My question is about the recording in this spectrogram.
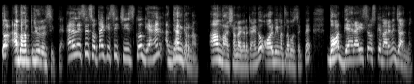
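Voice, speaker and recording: A man's voice: high voice, expressive, fairly quick. A man teaching an English grammar lesson in a classroom, explaining in a playful way with joking asides to his students. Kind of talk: spoken English lesson in Hindi.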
